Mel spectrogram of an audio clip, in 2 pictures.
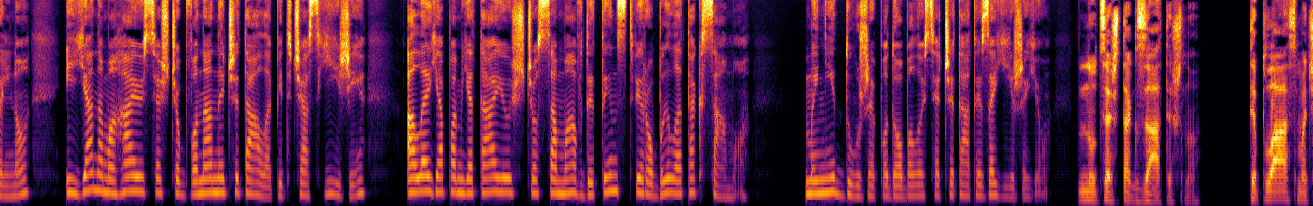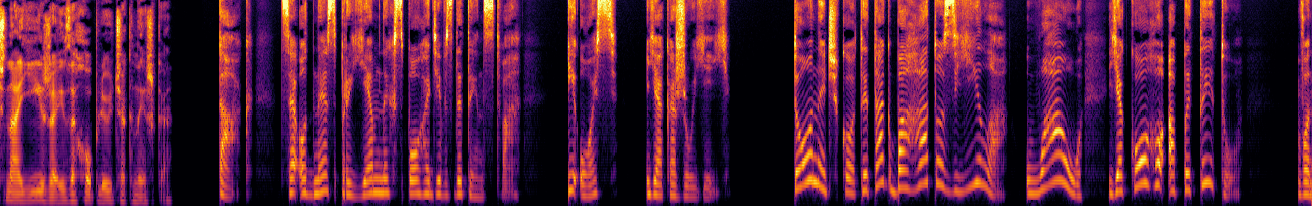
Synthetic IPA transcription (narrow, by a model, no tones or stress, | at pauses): ɪlʲnɔ | ijanɐmɐɦɑjʊsʲɐʃt͡ʃɔbʋɔnɑnɛt͡ʃɪt̪ɑlˠɐpʲid̪̥t͡ʃɑsjiʒʲi | ɐlˠɛjapɐmʲjɐt̪ɑjʊʃt͡ʃɔsɐmɑwd̪ɪt̪ɪnst̪ʋʲiɾɔbɪlˠɐt̪ɑksɑmɔ̰ | menʲid̪uʒɛpɔd̪ɔbɐlˠɔsʲɐt͡ʃɪt̪ɑt̪ɪzɐjiʒejʊ̰ | nut̪sɛʃt̪ɑɡzɑ̰t̪ɪʃnɔ̰ | t̪eplˠɑsmɐt͡ʃnɑjiʒɐizɐxɔplʲʊjʊt͡ʃɐknɪʃkɐ̰ | t̪ɑk | t̪sɛʔɔd̪nɛzpɾɪjɛmnɪxspɔɦɐdʲiwzd̪ɪt̪ɪnst̪ʋɐ̰ | iʔɔsʲ | jakɐʒujḭj | t̪ɔnɪt͡ʃʲkɔt̪ɪt̪ɑkbɐɦɑt̪ɔzjilˠɐ̰ | wɑw | jɐkɔɦɔʔɐpet̪ɪt̪ʊ̰ | ʋɔ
